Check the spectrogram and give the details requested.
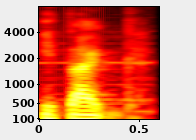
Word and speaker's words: etag: preserved first of all the word the tag or some pronounced as itak leans more on coming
